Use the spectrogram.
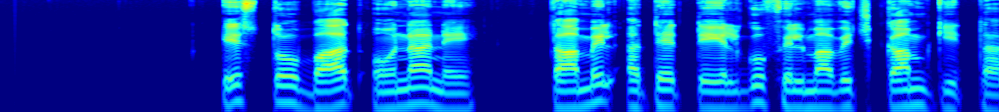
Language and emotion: Punjabi, neutral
